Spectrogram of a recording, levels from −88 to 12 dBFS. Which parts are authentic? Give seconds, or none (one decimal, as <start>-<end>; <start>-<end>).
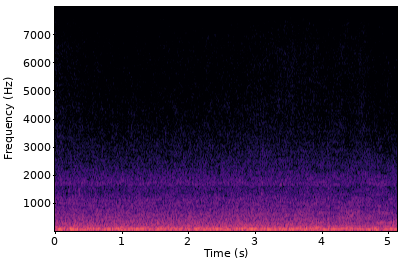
0.0-3.9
